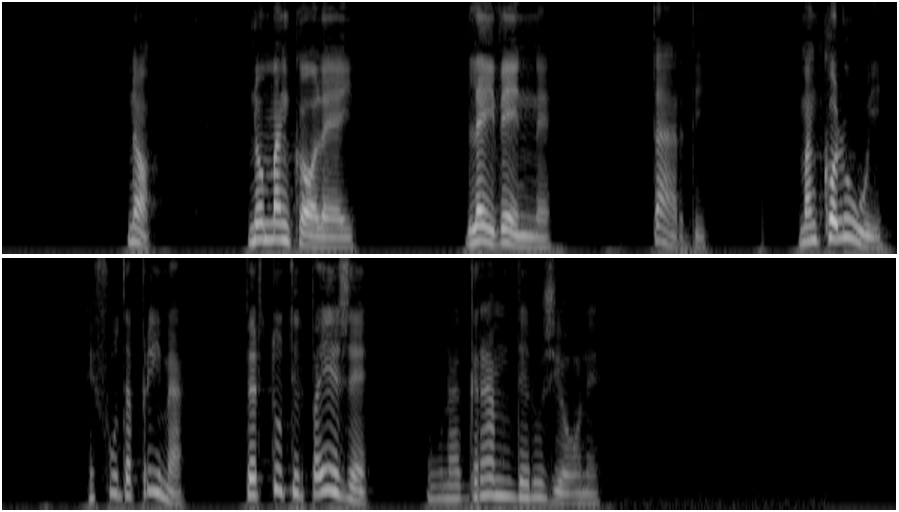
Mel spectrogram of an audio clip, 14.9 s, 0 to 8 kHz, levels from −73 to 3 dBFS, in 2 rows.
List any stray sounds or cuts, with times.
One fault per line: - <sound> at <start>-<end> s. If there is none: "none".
none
